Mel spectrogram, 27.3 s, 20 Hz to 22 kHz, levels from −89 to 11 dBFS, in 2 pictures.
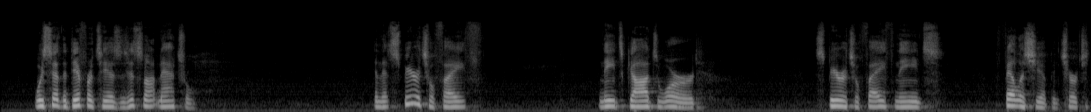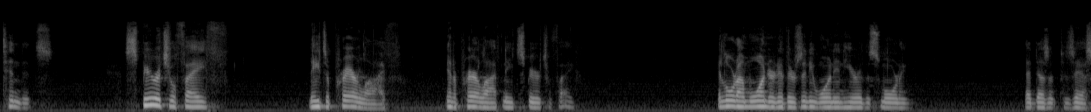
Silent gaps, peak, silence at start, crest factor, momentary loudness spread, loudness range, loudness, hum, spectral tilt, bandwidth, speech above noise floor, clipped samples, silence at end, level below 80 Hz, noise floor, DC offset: none; -14 dBFS; 0.45 s; 22 dB; 15 LU; 5 LU; -35 LUFS; none; -6.5 dB/octave; 10.5 kHz; 37 dB; under 0.1%; 0 s; -70 dBFS; -70 dBFS; under 0.1%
